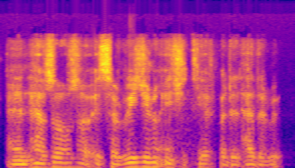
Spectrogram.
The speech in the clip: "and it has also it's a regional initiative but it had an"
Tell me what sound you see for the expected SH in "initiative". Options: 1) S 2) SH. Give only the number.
2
